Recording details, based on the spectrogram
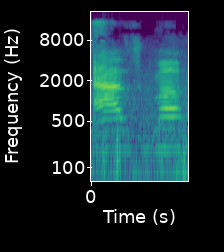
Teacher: we kind of say it more like a z sound like asthma where here it's more like a like an S sound like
